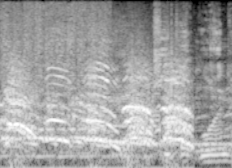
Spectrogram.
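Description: A group of young people yelling and cheering together, many voices overlapping.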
